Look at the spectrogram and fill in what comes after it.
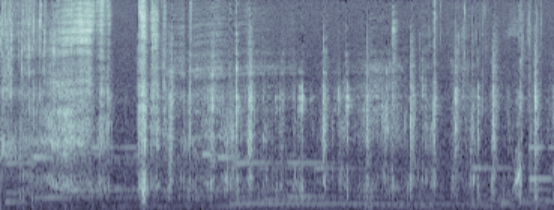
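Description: Close-miked eating of a mouthful of yeolmu (young-radish kimchi) bibimbap: many quick, crisp crunches and wet chewing sounds, with one sharp click, the loudest sound, just under two seconds in.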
